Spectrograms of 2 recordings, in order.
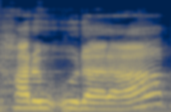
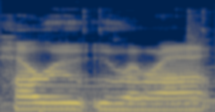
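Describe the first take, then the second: First: The name is said with a Japanese accent. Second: The name is said with an English accent. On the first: The speaker calls it right. "when I'm saying it properly" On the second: The speaker calls it wrong. "it sounds stupid when I say it without the accent"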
